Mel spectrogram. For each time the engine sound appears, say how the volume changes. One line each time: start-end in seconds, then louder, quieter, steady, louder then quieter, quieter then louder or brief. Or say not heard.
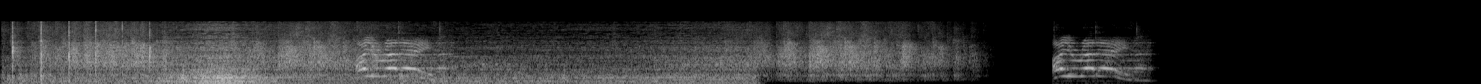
0.0-7.6 louder then quieter.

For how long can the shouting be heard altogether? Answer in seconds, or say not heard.
2 s.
